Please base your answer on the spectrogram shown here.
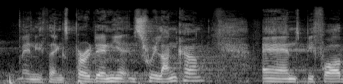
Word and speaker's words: Peradeniya: University, and please do help me with the pronunciation. Peradeniya. Many thanks. Peradeniya in Sri Lanka.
